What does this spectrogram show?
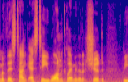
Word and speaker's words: ST-I: my pronunciation of the name of this tank ST1 claiming that it should be pronounced STI as that is indeed a letter I after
